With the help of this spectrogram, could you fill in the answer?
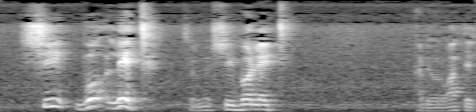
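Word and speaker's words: שִׁבֹּלֶת: நீ ஷிபோலேத், சொல்லுங்க ஷிபோலேத், அப்படி ஒரு வார்த்தையை சொல்ல சொல்றாங்க, ஷிபோலோத் என்று சொல் என்பார்கள். அப்பொழுது அவன் அப்படி உச்சரியாமல் சிபோலேத் ஷிபோலேத் சிபோலேத் என்பார்.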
